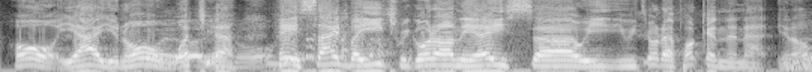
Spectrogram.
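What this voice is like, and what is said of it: Exaggerated Yooper Canadian-style accent. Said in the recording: “you go straight Canadian and Uper ... You got two Upers here on the podcast. We have no accent.”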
